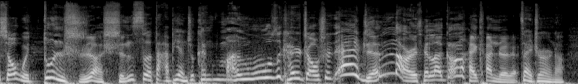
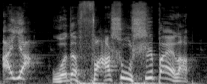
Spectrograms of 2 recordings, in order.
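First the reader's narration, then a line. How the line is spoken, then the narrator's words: Loud cry. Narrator (Chinese): 所谓的这个复活之后的李通判大喊一声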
